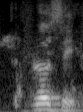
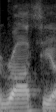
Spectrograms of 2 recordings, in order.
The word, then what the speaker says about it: Rosie: famous now now is is your name pronounced Rosie Rosie yes Rosie so Rosie I'm sorry I've been calling you rossie all this time so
